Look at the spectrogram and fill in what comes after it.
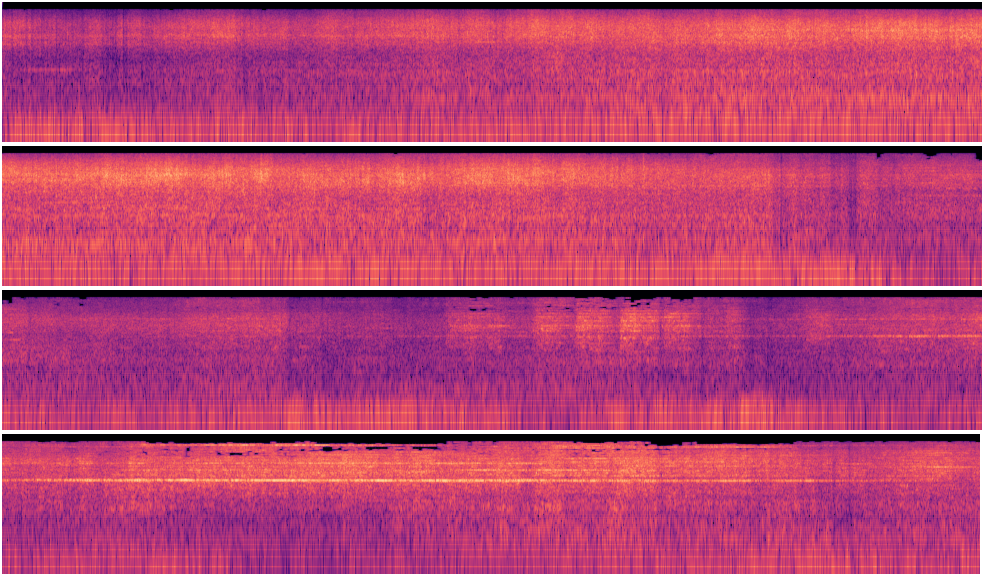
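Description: Freight train rolling past on a curve: a low drone of diesel locomotive engines in the first half, then steel wheels squealing against the curved rail, a high steady squeal in the last third.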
